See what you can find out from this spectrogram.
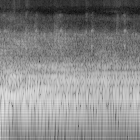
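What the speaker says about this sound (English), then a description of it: "he's getting down on that loud motor" A loud motor vehicle engine with no exhaust runs close by, a steady heavy droning roar with a rough low rumble that holds evenly throughout, no voices over it.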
